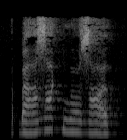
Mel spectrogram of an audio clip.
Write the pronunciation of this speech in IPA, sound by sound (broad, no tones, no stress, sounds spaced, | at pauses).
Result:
ɓ a zˤ ɛ k͡p uː zˤ ə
